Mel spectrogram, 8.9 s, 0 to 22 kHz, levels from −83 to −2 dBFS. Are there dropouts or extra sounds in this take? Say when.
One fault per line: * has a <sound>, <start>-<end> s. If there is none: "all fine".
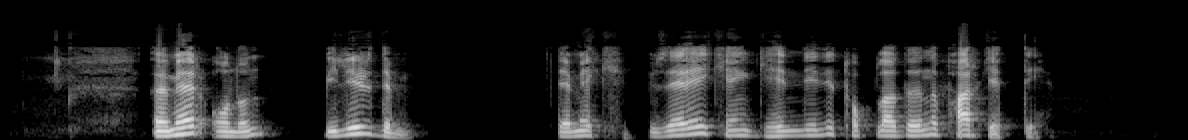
all fine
